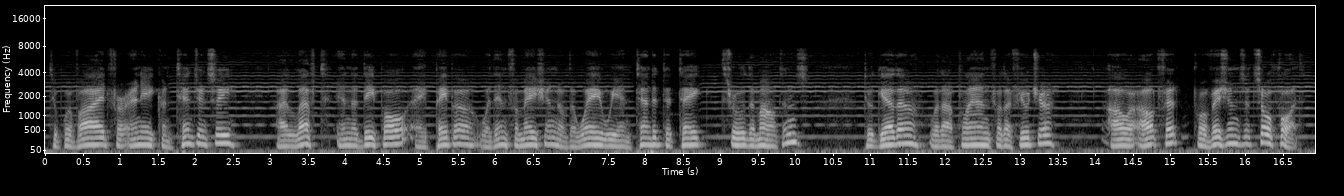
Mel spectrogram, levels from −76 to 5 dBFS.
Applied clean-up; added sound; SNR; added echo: none; Bowed string instrument; 18 dB; none.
